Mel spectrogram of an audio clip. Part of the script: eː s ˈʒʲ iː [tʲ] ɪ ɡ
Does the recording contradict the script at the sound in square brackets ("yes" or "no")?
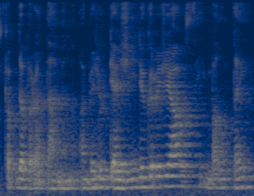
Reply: yes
